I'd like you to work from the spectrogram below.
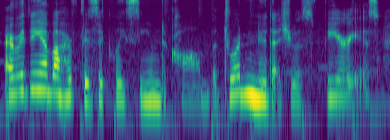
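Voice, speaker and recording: A woman's voice: fairly high pitch, fast, a little mellow, faint music behind. A young woman reading a visual novel aloud for a let's play, with chatty, apologetic asides between the lines.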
